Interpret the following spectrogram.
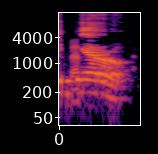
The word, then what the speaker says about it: Quintero: That's Quintero. All right. There we go. I learned how to pronounce his name, and so did you.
